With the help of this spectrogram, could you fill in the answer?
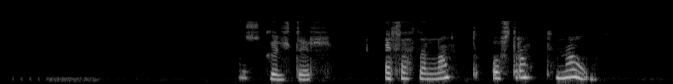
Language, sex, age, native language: Icelandic, female, 20-29, Icelandic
